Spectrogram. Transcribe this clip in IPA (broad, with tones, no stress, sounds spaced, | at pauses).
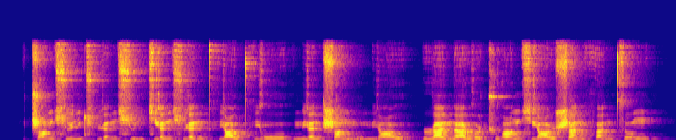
ʈ͡ʂ ɑ˧˥ ŋ ɕ y˥ n t͡ɕʰ ɥ ɛ˧˥ n ɕ y̰˨˩ n t͡ɕ j ɛ˥˩ n ɕ ɥ ɛ˥ n pʰ j ɑ˥˩ ʊ̯ pʰ j o˥ ʊ̯ | m j ɛ˥˧ n ʂ ɑ˥˩ ŋ m ṵ˨˩ m j ɑ˧˥ ʊ̯ | ɻ a˥˩ ɪ̯ n̪ ä˥ ɻ ɤ˧˥ ʈ͡ʂ w ɑ˥˩ ŋ ɕ j ɑ˥ ʊ̯ ʂ a˥˩ n f a̰˨˩ n t͡s ɤ˥ ŋ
